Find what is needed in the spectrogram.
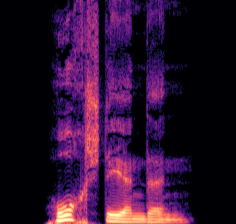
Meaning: inflection of hochstehend: 1. strong genitive masculine/neuter singular 2. weak/mixed genitive/dative all-gender singular 3. strong/weak/mixed accusative masculine singular 4. strong dative plural
- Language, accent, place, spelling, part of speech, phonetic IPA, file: German, Germany, Berlin, hochstehenden, adjective, [ˈhoːxˌʃteːəndn̩], De-hochstehenden.ogg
